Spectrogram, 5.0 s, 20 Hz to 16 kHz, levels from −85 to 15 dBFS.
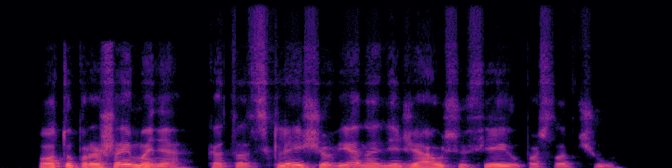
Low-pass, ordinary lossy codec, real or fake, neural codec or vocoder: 14.4 kHz; Opus, 32 kbps; fake; autoencoder, 48 kHz, 128 numbers a frame, DAC-VAE, trained on Japanese speech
